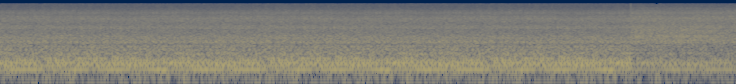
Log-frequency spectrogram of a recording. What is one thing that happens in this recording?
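A truck engine drones steadily, loud and close inside the cab.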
